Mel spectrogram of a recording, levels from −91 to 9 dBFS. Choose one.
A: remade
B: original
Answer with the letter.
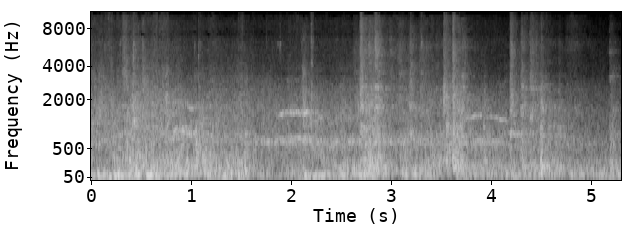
A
